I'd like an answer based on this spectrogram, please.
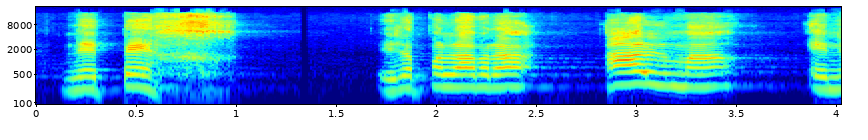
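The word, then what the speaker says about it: נפש: En el hebreo se pronuncia la sh como j. Nepej es la palabra alma en hebreo. Nepej.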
